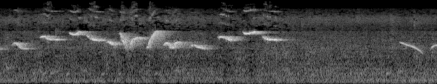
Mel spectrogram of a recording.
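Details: White-bellied bushchat (Decu Timor) in loud song used as a master for training other birds: a quick run of whistled, slurred notes sweeping up and down, a pause, then one falling whistle and a short rising note.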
